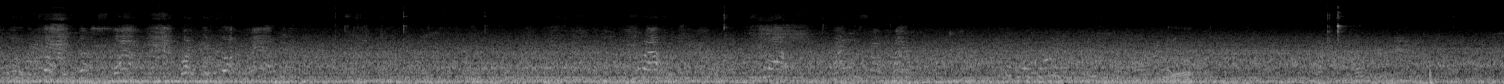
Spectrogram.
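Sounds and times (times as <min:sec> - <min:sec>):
indistinct voices talking: 0:00.0 - 0:15.0
outdoor background rumble: 0:00.0 - 0:15.0.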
